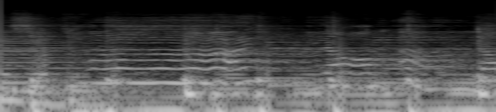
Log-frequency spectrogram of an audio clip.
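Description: Live Thai ramwong dance music from a band: a singer over a steady, driving beat.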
